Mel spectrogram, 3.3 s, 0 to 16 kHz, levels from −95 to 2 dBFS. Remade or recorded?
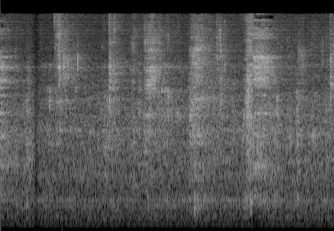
remade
